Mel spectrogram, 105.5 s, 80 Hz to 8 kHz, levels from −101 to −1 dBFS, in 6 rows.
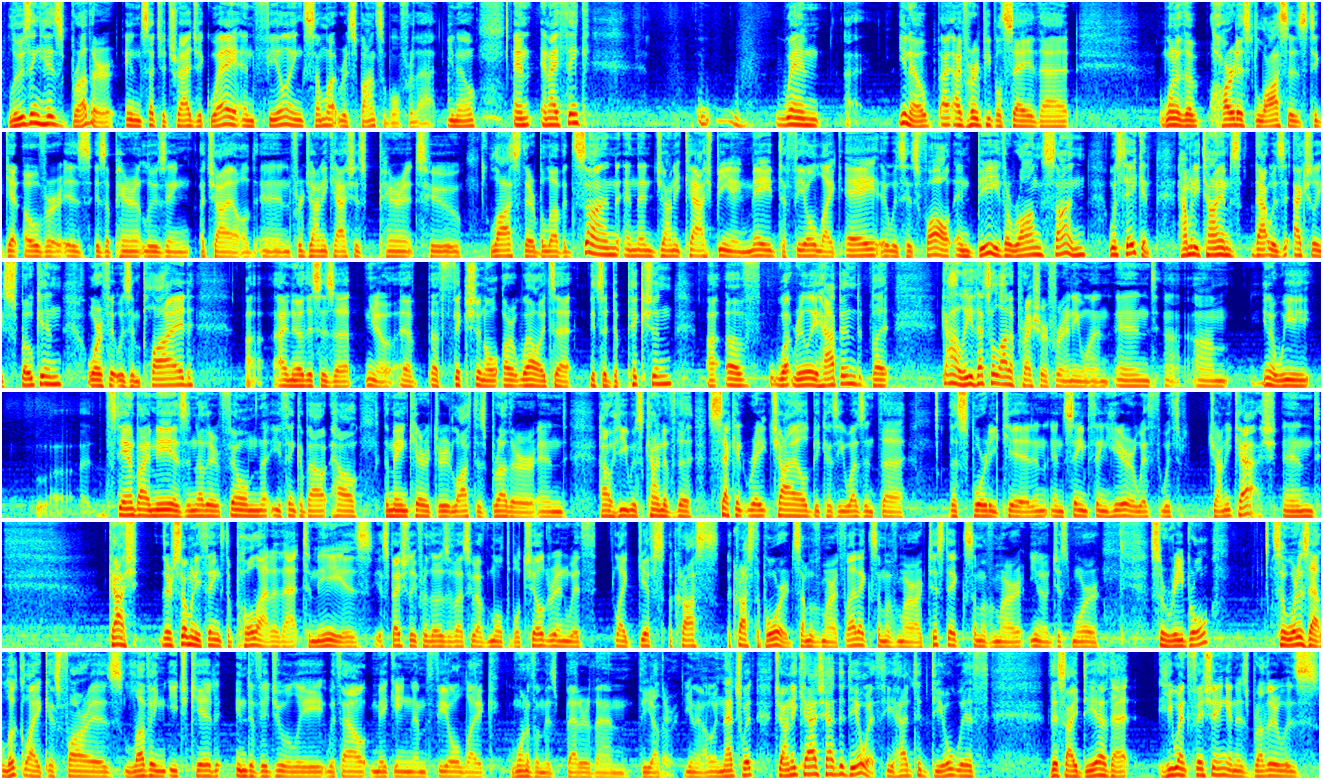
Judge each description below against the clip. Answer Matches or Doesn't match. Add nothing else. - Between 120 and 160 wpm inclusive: Matches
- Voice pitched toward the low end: Matches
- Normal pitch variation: Matches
